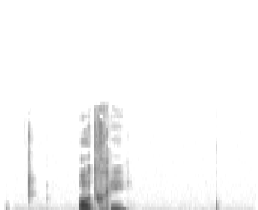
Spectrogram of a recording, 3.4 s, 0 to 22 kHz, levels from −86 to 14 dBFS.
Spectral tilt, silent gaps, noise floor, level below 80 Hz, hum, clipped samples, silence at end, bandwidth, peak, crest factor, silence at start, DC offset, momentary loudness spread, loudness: -5.5 dB/octave; none; -74 dBFS; -76 dBFS; none; under 0.1%; 1.75 s; 11.5 kHz; -4 dBFS; 24 dB; 0.4 s; under 0.1%; 25 LU; -23 LUFS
